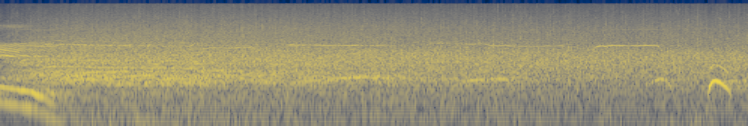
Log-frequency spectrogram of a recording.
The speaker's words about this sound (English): Ladies and gentlemen, I'm so happy to present to you the founder of the Harlem Gospel Choir. Give him an enormous applause, the one and only, the magnificent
